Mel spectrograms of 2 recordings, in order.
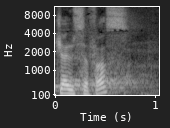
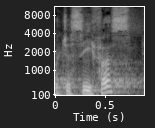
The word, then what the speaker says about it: Josephus: There's a Jewish historian called Josephus, okay, or Josephus, depending on how you want to pronounce it.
